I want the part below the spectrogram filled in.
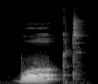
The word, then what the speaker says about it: walked: Walked. The N sounds like T. This is because the K at the end of walk is what's known as an unvoiced sound.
